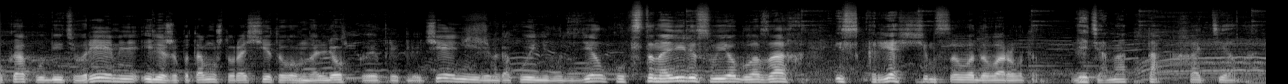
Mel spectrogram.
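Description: A male actor playing a world-weary man in a radio play, musing tenderly on the woman he loves in a measured, reflective monologue. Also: fairly low pitch, a little mellow, natural voice. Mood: wistful. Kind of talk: literary first-person monologue in a radio play. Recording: music under the voice.

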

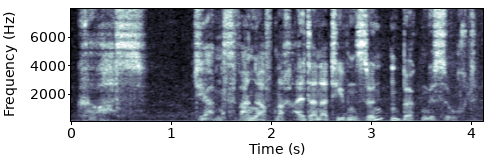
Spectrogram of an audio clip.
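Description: A man playing an excitable, indignant member of an investigative team in a German audio drama, speaking emphatically. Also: lowish voice, normal speed, background noise. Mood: astonished.

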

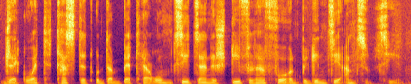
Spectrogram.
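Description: A man narrating a radio drama from a script in a measured, descriptive way. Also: on the low side, very animated, gravelly, slight background noise.

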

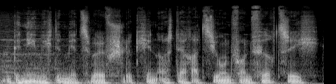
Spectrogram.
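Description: Casting: hardboiled, wisecracking KGB man, extremely deep, sardonic deadpan, noir radio play over prominent music. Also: normal speed. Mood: brooding, cynical. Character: hardboiled cynical male KGB investigator, hard-drinking, foul-mouthed, wisecracking. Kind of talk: noir radio drama, first-person narration and dialogue. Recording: music behind the voice.

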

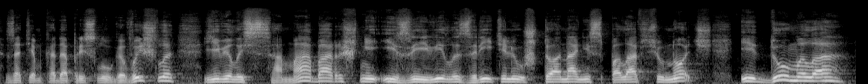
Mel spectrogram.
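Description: A man reading a classic short story as a dramatised, expressive literary narration with an ironic touch. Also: medium pitch, unhurried, few pauses.

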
